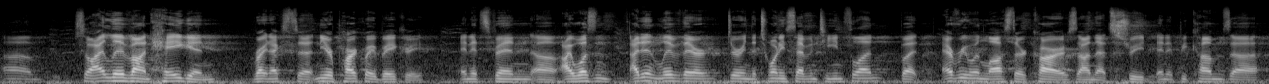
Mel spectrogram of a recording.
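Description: Man, audience member, casual, hesitant, fillers, bright forceful voice. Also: medium pitch, normal speed, few pauses, a little hiss or hum. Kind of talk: public panel discussion.

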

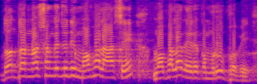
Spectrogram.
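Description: High-voiced male madrasa teacher. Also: expressive, darkish tone. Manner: leads call-and-response drills, slow chanted rhymes. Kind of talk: classroom lesson for teachers. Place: classroom with a board.

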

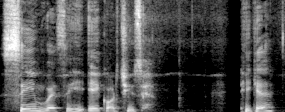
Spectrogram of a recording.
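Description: A man teaching chemistry in a casual classroom style, repeating key terms slowly and often checking that students follow. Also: on the high side, lively intonation, creaky, darkish tone. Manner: coaxing, checks understanding often.

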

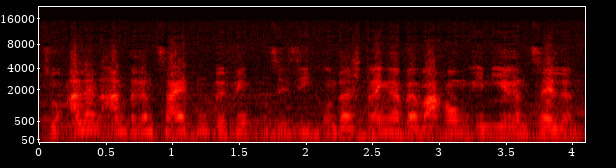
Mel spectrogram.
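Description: A man's voice: high-pitched, quick pace. A man narrating a scripted 1940s newsreel in a formal, declamatory manner, on a vintage soundtrack. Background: loud music.

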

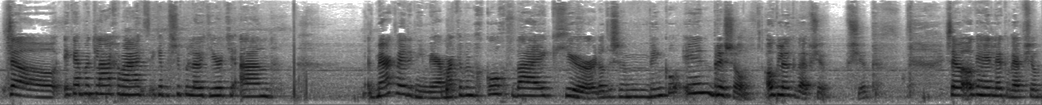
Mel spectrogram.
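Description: A young woman with a Netherlands Dutch accent chatting casually to a handheld camera as a vlogger. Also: a little high. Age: young adult. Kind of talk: casual vlog chat to camera. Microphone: handheld camera at arm's length. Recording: clear background noise, handheld camera.

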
